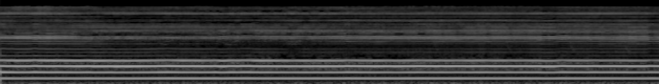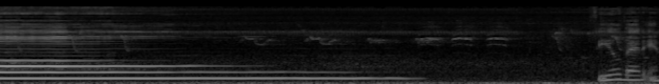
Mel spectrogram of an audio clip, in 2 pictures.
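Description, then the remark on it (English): After a deep breath in, a group of voices chants a long, sustained OM in unison to end a guided breathing session, a steady low drone with rich overtones that holds for about ten seconds before fading, followed by faint chirpy sounds. “We'll take a deep breath in and we'll end with the tone OM.”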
